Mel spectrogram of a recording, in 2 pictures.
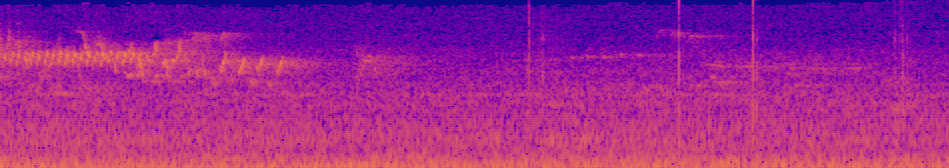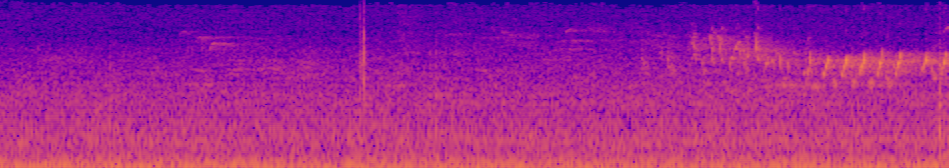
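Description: A house wren gives two quick bursts of high, bubbling chatter, one at the start and one at the end, over a steady low rumble of distant traffic.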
